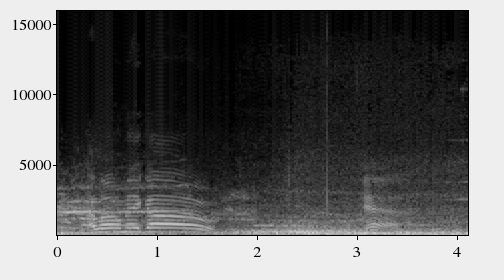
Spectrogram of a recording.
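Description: A person's voice: one long held call lasting about a second that falls in pitch at the end, then a short rising-and-falling call about three seconds in, over steady wind noise on the microphone.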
